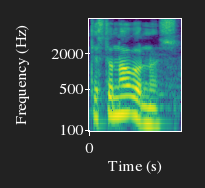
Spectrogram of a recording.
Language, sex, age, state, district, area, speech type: Nepali, male, 30-45, West Bengal, Jalpaiguri, urban, spontaneous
